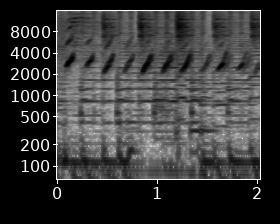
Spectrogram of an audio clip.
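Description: Live Nagpuri stage-band music: a quick run of short, rising, high-pitched chirps, about five or six a second, over a steady drum and bass beat.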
